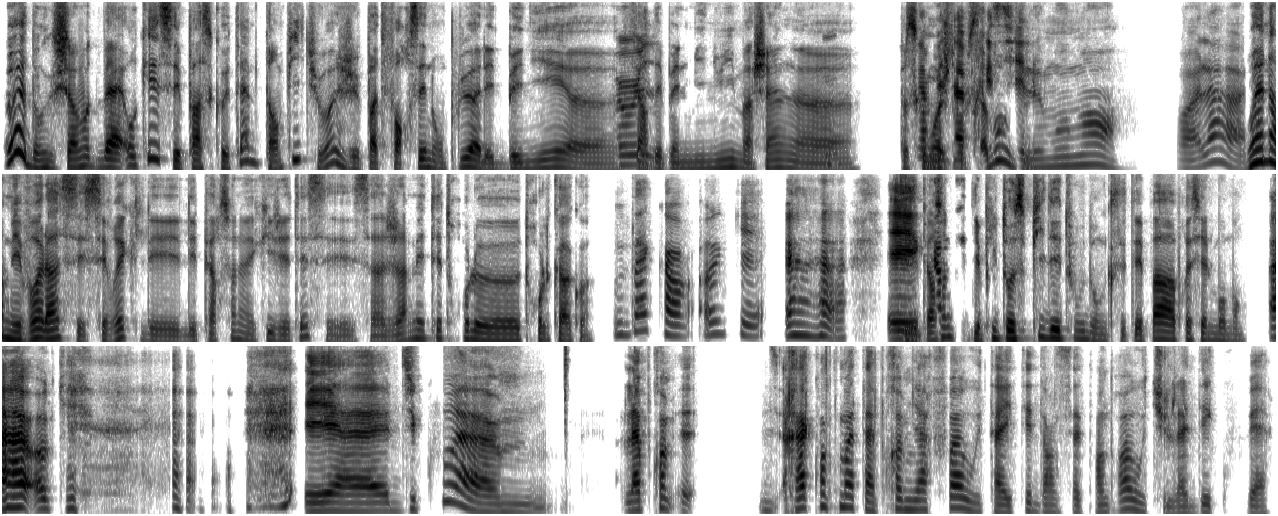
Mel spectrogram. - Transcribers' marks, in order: chuckle; laugh
- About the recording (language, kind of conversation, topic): French, podcast, Peux-tu me raconter un moment où la nature t’a coupé le souffle ?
